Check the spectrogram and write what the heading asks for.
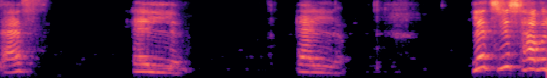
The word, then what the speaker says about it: elle: She is pronounced as elle.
